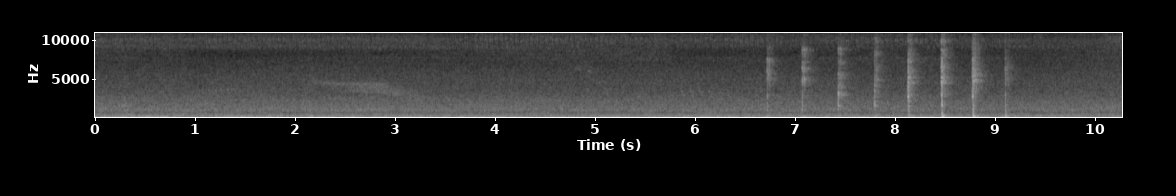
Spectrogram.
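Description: Steady low rumble with, in the second half, a quick run of about eight sharp clicks over two seconds.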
